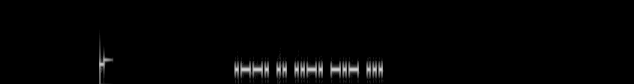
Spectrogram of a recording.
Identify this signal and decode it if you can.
Morse code, heard as a keyed tone, about 39 wpm, 690 Hz. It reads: PIFKS
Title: Code Groups - 5 Letters - 40wpm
